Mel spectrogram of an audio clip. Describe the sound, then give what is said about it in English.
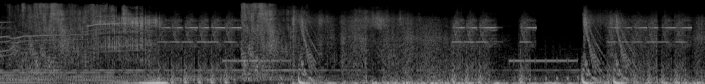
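Gunfire and heavy crashes in a radio drama battle as a flying watchbird machine fires back at an attacker. Dense bursts of blasts and booms are threaded with steady electronic tones, with short breaks of quieter sound between volleys. “The watchbird is being attacked. He fires back.”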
